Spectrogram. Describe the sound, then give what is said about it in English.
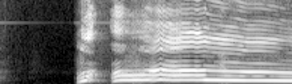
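A person imitates a rooster's crow with a loud, sustained, slightly falling call after a short initial syllable, alone without other talk. “Give us your best rooster caw.”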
